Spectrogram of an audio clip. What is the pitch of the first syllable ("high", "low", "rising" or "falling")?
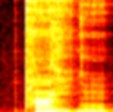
high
